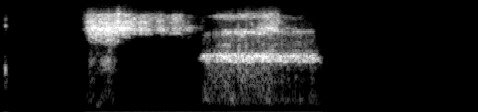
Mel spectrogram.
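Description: A person's faint breathing: two short breathy hisses, about half a second and a second in, the first higher and hissier than the second.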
